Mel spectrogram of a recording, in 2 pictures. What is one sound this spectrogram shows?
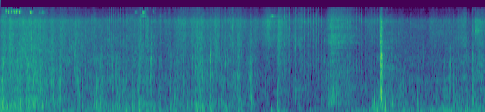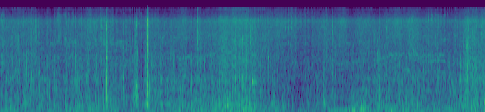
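A bicycle chain and frame rattle with sharp knocks over bumps.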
